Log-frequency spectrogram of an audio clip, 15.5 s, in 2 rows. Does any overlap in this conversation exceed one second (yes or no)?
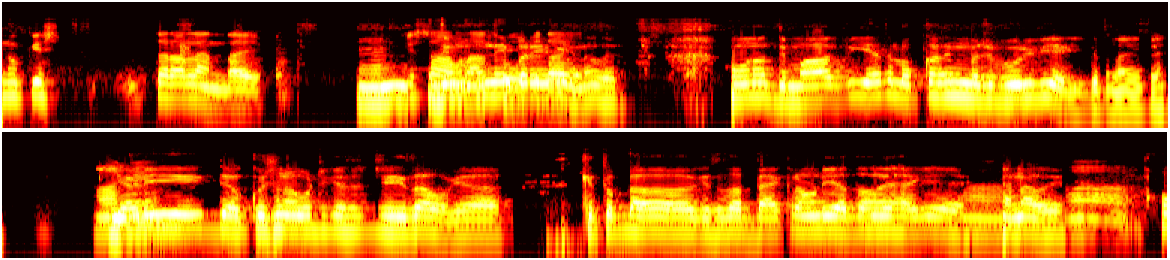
yes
